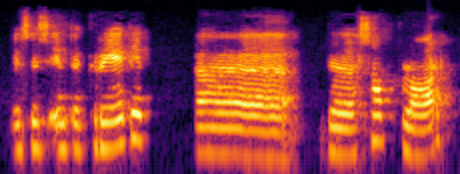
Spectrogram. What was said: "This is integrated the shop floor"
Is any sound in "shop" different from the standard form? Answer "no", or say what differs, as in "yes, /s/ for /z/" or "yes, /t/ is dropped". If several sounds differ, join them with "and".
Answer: yes, /s/ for /ʃ/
